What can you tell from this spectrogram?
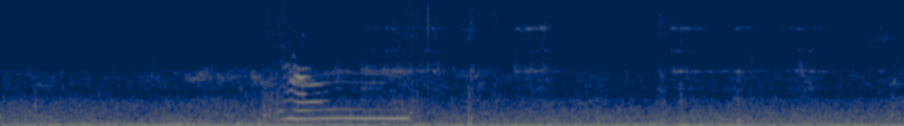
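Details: A brown tabby cat, possibly having wandered about a kilometre from a shrine, gives one clear, drawn-out meow of about a second, held steady then easing off at the end, against a steady windy outdoor background.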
